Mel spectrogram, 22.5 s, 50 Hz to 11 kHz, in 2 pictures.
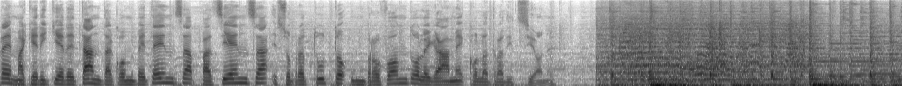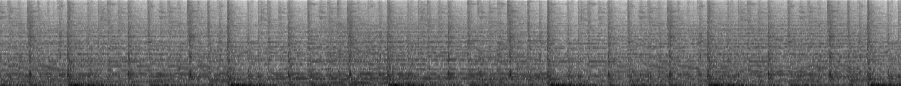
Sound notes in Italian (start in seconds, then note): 7.5 Applauso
